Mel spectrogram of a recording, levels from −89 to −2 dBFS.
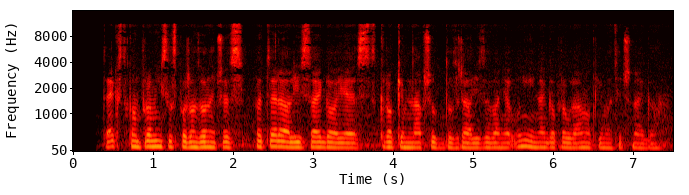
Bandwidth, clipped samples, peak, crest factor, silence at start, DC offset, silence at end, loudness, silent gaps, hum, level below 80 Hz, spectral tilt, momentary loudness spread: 11.5 kHz; under 0.1%; -26 dBFS; 16 dB; 0.35 s; under 0.1%; 0 s; -43 LUFS; none; none; -78 dBFS; -4.5 dB/octave; 9 LU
